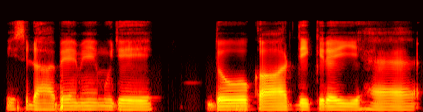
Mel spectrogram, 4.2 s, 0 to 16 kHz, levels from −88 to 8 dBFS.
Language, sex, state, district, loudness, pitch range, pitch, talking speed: Hindi, male, Uttar Pradesh, Saharanpur, -20 LUFS, 95-105 Hz, 100 Hz, 130 wpm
